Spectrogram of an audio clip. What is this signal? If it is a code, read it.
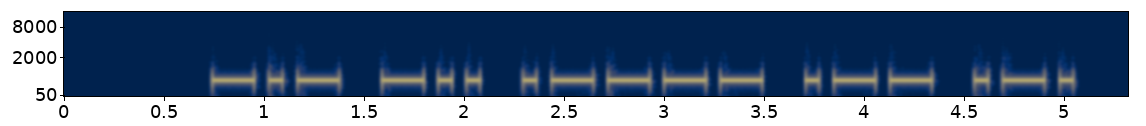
Morse code, heard as a keyed tone, about 20 wpm, 700 Hz. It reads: KD1WR
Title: Speed Racing - USA 2x2 Call Signs 17wpm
